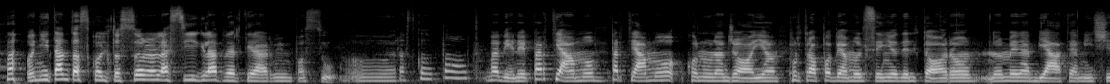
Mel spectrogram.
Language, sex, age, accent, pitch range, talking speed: Italian, female, 20-39, native, 145-200 Hz, 155 wpm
